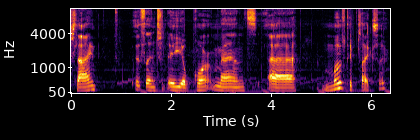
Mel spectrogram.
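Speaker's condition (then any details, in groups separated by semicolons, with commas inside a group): Cerebral palsy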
